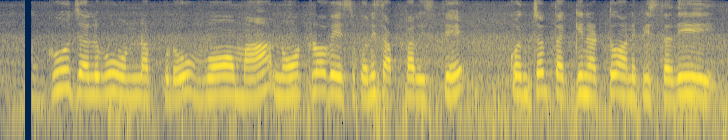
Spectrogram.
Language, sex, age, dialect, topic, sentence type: Telugu, male, 18-24, Telangana, agriculture, statement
